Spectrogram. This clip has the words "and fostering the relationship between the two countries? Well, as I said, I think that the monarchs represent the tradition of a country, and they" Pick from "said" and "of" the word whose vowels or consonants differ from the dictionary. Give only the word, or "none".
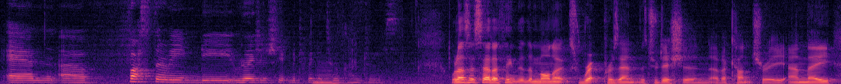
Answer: none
